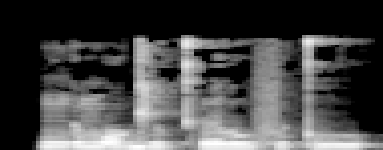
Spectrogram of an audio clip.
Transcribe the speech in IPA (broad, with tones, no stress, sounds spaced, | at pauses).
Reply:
ŋ ɘ˦ m ɔ˦ ɡ i˦ l kʰ ɘ˦ l u˦ f ɘ˨ kʼ u˧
